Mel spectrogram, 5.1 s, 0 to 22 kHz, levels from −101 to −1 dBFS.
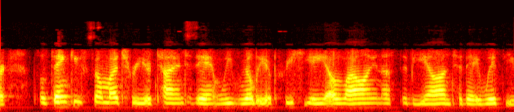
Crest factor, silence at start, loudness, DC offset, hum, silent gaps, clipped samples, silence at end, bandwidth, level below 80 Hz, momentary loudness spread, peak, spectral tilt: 18 dB; 0 s; -22 LUFS; under 0.1%; 60 Hz at -60 dBFS; none; under 0.1%; 0 s; 8.4 kHz; -76 dBFS; 11 LU; -2 dBFS; -5 dB/octave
